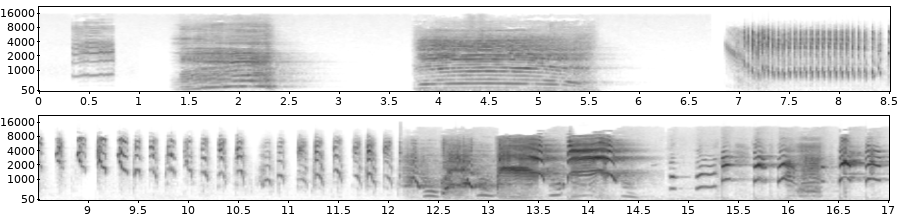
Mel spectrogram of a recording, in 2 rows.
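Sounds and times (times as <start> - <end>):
wavering animal cries: 0.3 - 0.8, 8.4 - 17.0
animal squeaks: 0.4 - 0.8, 6.9 - 14.5.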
